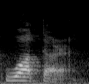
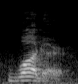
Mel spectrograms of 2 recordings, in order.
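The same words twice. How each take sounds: First: The middle consonant is a crisp t sound. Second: The middle consonant is a soft d-like tap. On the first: "Ao invés de falar water, ter, ter" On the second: "flap T"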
